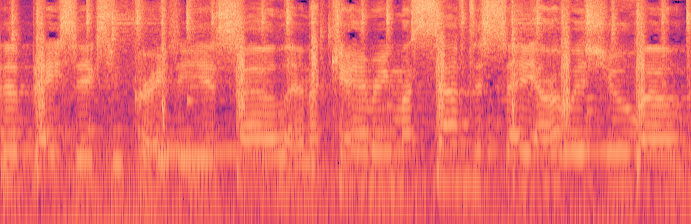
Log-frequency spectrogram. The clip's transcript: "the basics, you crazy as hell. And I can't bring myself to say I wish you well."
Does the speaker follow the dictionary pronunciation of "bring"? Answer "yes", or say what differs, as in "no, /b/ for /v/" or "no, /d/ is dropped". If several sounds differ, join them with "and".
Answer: yes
